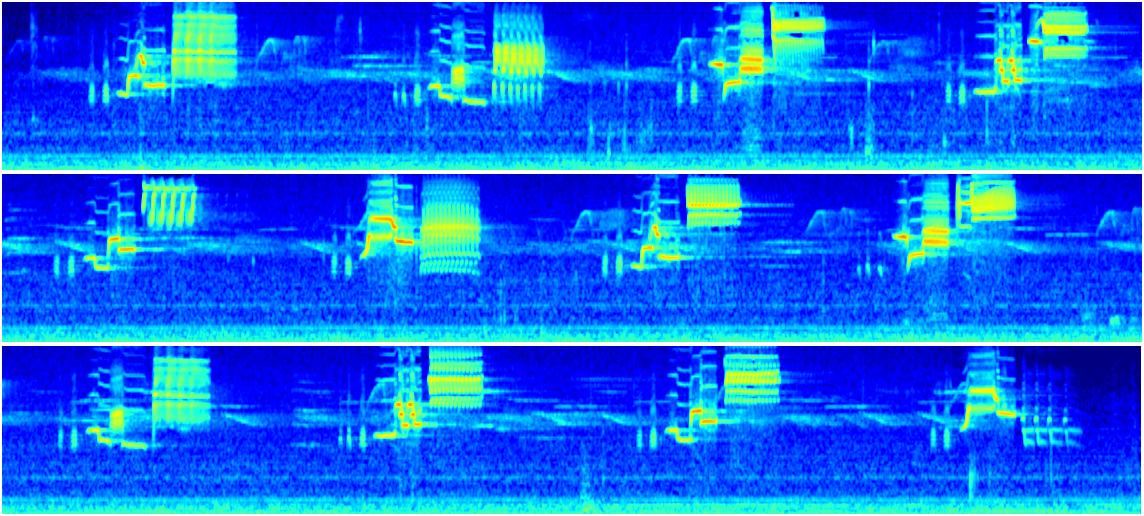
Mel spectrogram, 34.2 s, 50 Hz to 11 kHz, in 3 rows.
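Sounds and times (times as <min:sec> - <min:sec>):
faint hum: 0:00.0 - 0:34.1
wood thrush singing flute-like phrases: 0:00.0 - 0:34.1.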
